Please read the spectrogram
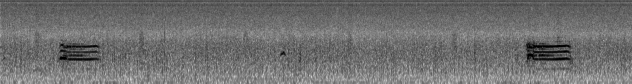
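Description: Two short animal calls about four and a half seconds apart, each a brief cry held at one pitch, over a steady hiss.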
